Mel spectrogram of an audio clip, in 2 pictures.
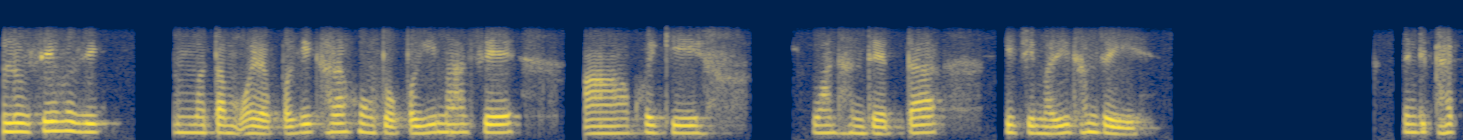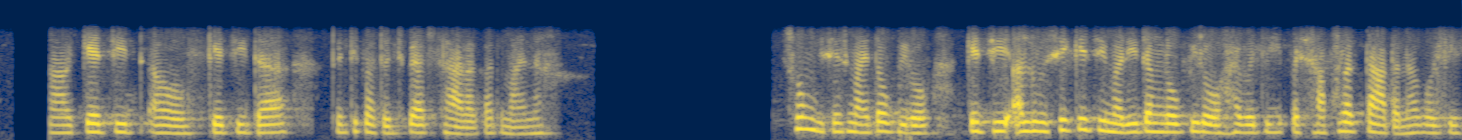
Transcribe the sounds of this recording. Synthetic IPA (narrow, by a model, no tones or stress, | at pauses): ɐluseɦawzik̚ | mɐtɐmojɾɐk̚pɐɡikʰɐɾɐhoŋtok̚pɐɡimase | ɐkʰojɡi | wanɦɐndɾed̚dɐkezimɐɾitʰɐmzɐji | twentipʰajp̚ | ked͡ʒioked͡ʒidɐtwentipʰajptwentipʰajpsaɾɐɡɐdɔmajnɐ | soŋbises̬majtɐwbiɾokeziʔɐlusekezimɐɾidɐŋlɐwbiɾoɦajbɐdipɐjsapʰɐɾɐk̚tadɐnɐbɐɡi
